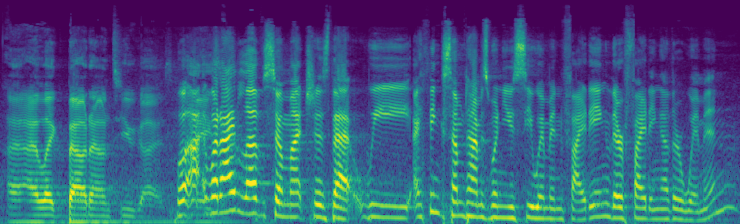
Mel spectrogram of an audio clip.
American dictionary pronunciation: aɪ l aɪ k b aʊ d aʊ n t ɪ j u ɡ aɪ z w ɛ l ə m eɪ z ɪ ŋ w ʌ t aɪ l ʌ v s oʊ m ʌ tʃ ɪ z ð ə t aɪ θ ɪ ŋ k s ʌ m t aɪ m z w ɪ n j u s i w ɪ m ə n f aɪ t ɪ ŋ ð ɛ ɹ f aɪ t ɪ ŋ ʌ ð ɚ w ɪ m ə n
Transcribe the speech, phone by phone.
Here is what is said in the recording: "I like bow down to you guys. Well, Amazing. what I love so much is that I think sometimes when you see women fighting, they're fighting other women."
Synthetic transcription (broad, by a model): aɪ l aɪ k b aʊ d aʊ n t ɪ j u ɡ aɪ z w ɛ l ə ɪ w ʌ t aɪ l ʌ v s oʊ m ʌ tʃ ɪ z ð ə t aɪ θ ɪ ŋ k s ʌ m t aɪ m z w ɪ n j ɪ s i w ɪ m ə n f aɪ t ɪ ŋ ð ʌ ɹ f aɪ t ɪ ŋ ʌ ð ɚ w ɪ m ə n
